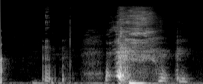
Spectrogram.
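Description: A man coughing once, a sharp, noisy burst about a second in.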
